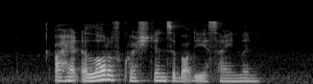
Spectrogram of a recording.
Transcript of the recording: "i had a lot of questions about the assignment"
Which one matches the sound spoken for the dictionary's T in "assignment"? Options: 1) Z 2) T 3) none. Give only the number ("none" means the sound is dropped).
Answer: 2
